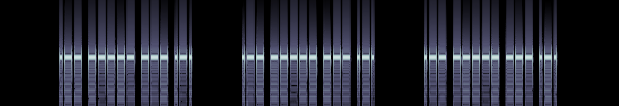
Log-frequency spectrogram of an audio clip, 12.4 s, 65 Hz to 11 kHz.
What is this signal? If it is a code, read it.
Morse code, heard as a keyed tone, about 25 wpm, 700 Hz. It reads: W0OR W0OR W0OR
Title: USA Call Signs - 4 Characters - Repeated 3x - 25wpm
